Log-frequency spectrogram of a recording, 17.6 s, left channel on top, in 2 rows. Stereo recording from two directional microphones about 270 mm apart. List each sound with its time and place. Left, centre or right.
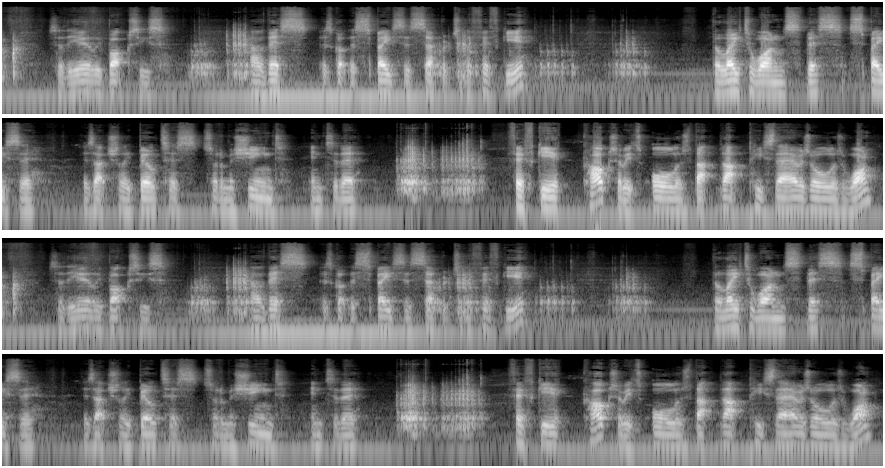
0.6 s speech: left
7.1 s speech: left
13.8 s speech: left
